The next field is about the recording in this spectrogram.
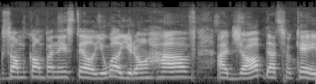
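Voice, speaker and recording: Her pitch fairly high, a woman speaks in a Barranquilla Colombian accent. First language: Spanish. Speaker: startup co-founder, panelist. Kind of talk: panel discussion.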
